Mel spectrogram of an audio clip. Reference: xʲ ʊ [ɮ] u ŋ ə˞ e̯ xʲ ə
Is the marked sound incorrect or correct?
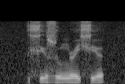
correct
